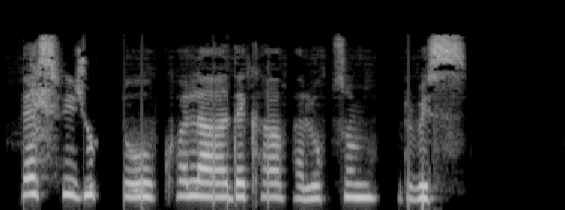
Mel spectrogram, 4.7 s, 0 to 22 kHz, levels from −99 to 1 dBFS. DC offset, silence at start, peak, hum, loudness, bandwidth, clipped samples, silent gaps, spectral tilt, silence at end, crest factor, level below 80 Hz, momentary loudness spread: under 0.1%; 0.2 s; -10 dBFS; none; -27 LUFS; 11.5 kHz; under 0.1%; 0.83-0.99 s, 3.16-3.30 s; -2.5 dB/octave; 0.85 s; 18 dB; -64 dBFS; 8 LU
